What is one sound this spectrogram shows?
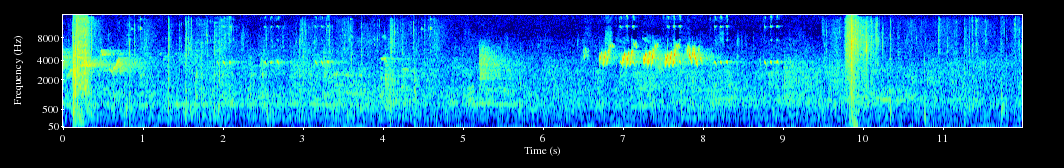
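Footsteps tap on roof tiles.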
